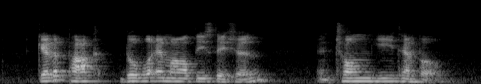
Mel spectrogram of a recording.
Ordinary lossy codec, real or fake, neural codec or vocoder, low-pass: none; real; none; 7.2 kHz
